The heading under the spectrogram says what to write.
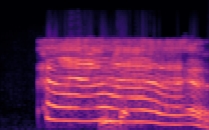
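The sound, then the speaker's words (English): A person vocally imitates a scream: one loud, sustained, high-pitched wail lasting under two seconds, with pitch that wavers and slowly sinks toward the end before cutting off. “He uttered a scream.”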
